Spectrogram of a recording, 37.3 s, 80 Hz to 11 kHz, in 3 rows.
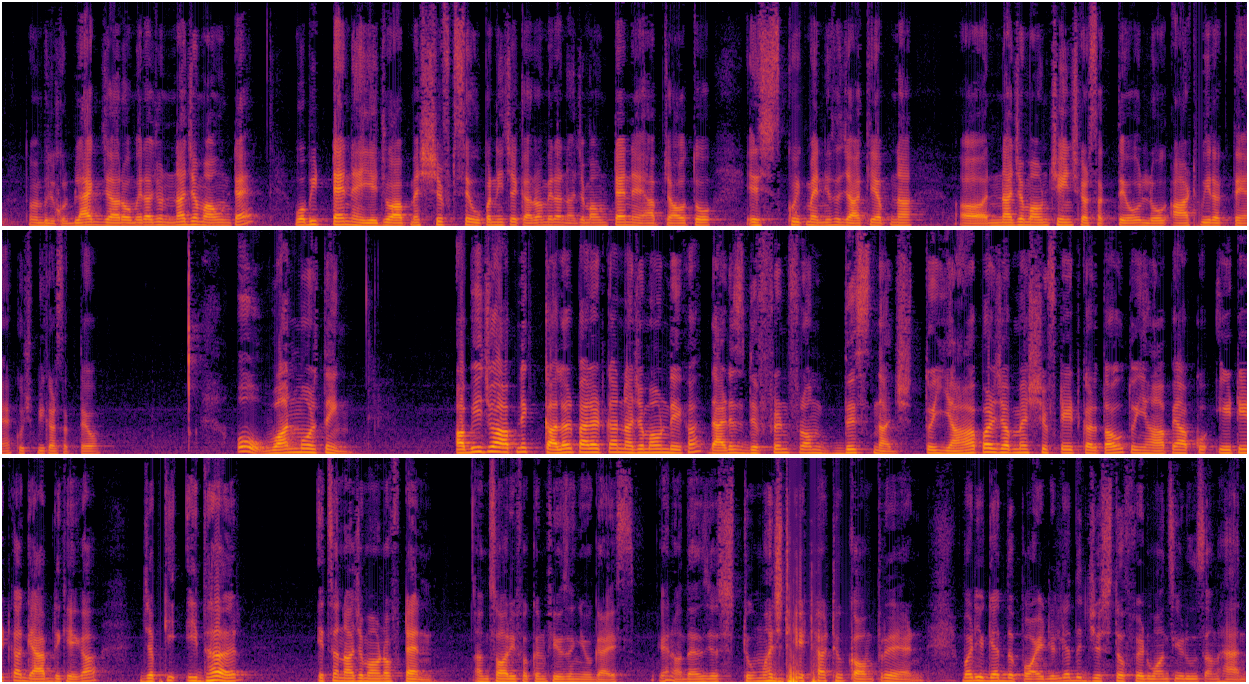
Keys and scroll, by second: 1.4 shift+Page_Up, 1.8 shift+Page_Up, 2.4 shift+Up, 7.8 super+/, 7.8-10.6 typing, 22.6 shift+Up, 23.2 shift+Up, 23.6 shift+Up, 24.4 shift+Down, 24.8 shift+Down, 29.3-30.8 shift+scroll down 1, 31.2-33.5 shift+scroll up 1.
